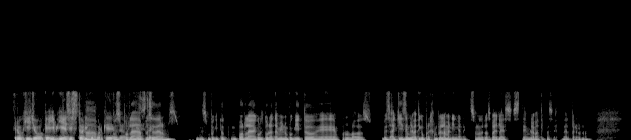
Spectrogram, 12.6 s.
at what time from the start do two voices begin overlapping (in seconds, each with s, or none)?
1.7 s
